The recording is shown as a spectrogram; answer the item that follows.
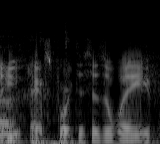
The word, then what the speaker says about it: WAV: It's wave. Wave has an E at the end of it? The E is silent.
